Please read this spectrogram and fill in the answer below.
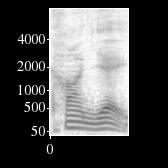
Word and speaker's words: Kanye: First off, my boy, can you just pronounce his name like we all know it's supposed to be pronounced Kanye. You don't get to create a pronunciation.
